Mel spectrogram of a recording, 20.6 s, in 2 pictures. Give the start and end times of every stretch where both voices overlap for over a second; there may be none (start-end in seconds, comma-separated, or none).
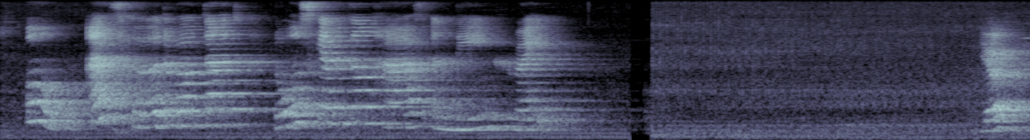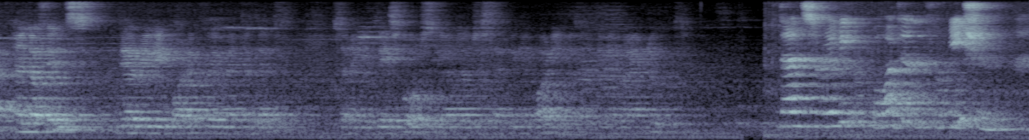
none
